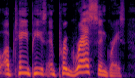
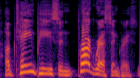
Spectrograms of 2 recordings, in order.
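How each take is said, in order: First: Progress stressed on the second syllable, pruh-GRESS; corrected verb reading. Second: Progress stressed on the first syllable, PROG-ress; mistaken noun reading. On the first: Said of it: "would be the correct way". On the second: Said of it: "I kept reading it". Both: Shown as a demonstration.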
